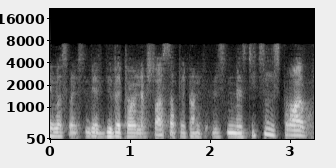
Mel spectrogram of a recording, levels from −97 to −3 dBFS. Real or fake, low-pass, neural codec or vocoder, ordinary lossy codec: fake; 7.2 kHz; codec, 44.1 kHz, 0.9 kbps, DAC; MP3, 48 kbps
